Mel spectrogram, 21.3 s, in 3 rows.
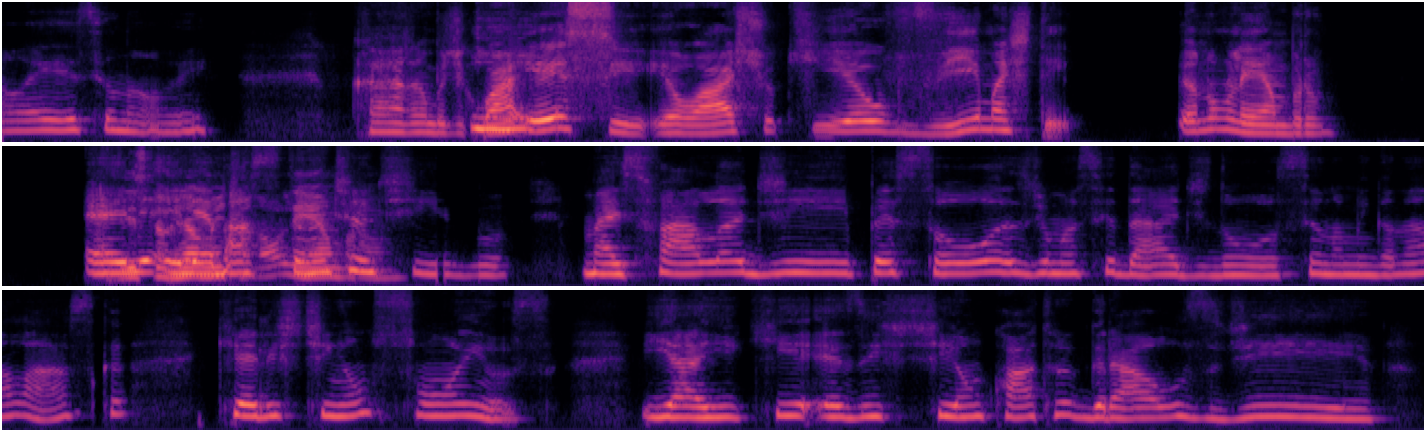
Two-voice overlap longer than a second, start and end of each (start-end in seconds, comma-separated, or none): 7.6-9.1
